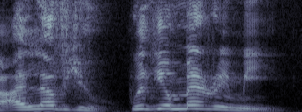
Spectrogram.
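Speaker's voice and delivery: high, loud blurt; blurted proposal. Retold or imitated. Darcy proposing to Lizzie, high and loud. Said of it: "and he goes".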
